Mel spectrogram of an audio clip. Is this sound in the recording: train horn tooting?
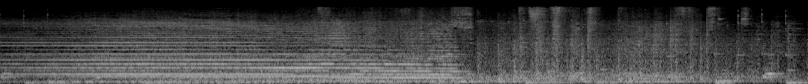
yes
